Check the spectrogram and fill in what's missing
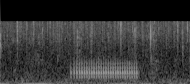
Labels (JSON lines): {"label": "biophony, croak", "recorder": "SoundTrap 500"}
